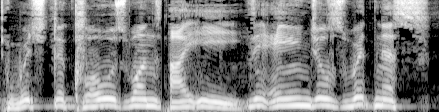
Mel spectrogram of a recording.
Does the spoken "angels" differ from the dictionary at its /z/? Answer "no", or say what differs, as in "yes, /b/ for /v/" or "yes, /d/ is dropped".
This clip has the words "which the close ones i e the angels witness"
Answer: no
